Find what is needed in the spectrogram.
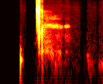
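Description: Near silence in a pause between words, broken by a faint tick and then, about three-quarters of a second in, one short mouth noise from a person that fades within half a second.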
